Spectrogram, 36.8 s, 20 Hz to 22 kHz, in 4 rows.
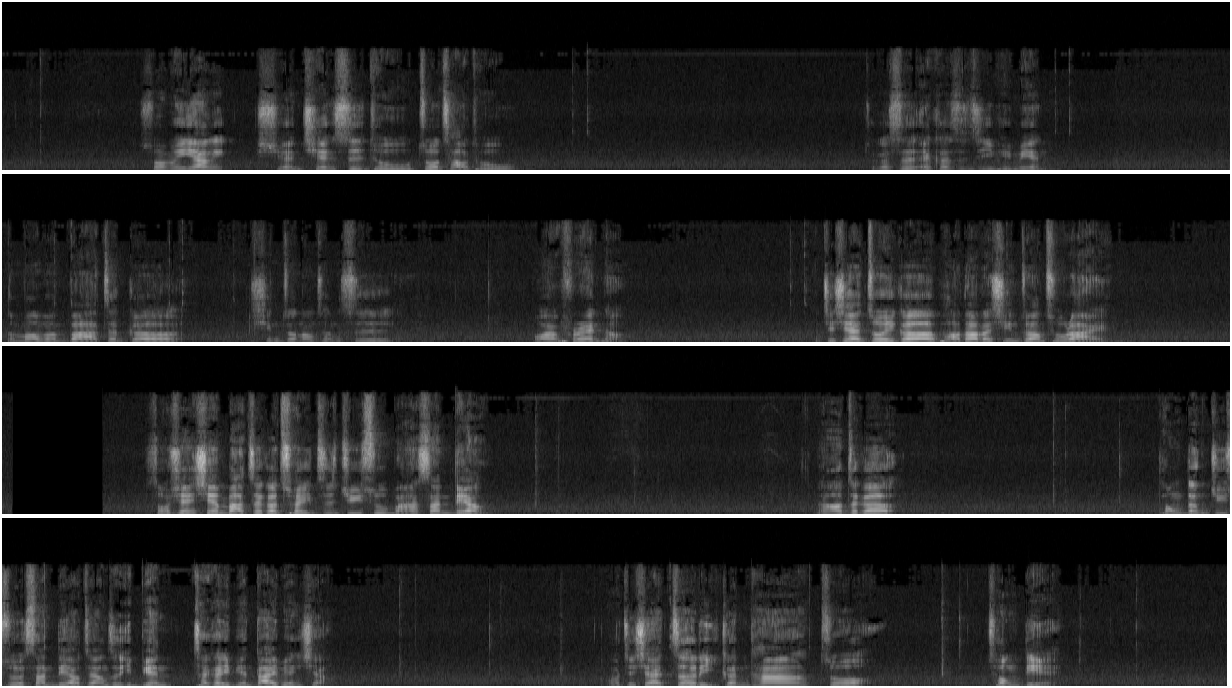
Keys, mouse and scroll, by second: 2.3-3.5 drag, 4.3-5.4 drag, 5.6-6.6 middle drag, 7.2 click, 9.6-13.9 drag, 15.1-16.2 drag, 16.6-17.7 drag, 22.4 Delete, 29.1 Delete.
